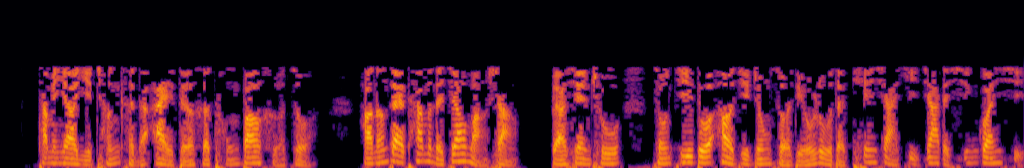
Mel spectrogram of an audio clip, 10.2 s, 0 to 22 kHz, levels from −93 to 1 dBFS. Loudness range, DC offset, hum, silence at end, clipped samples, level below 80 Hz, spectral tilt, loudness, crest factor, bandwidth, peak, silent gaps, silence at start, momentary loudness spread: 2 LU; under 0.1%; none; 0 s; under 0.1%; -40 dBFS; -10.5 dB/octave; -21 LUFS; 22 dB; 4.5 kHz; 0 dBFS; 3.25-3.29 s, 5.29-5.51 s; 0.4 s; 9 LU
